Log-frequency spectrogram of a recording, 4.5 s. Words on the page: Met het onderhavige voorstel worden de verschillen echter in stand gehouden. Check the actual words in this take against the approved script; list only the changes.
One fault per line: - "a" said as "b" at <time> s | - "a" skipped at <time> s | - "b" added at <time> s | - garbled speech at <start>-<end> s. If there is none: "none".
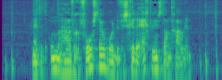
none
